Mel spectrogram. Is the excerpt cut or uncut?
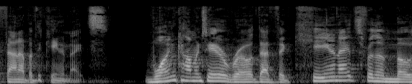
uncut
